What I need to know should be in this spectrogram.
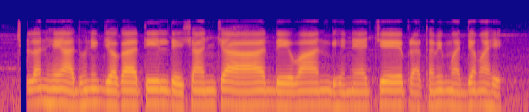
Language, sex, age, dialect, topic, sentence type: Marathi, male, 25-30, Varhadi, banking, statement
